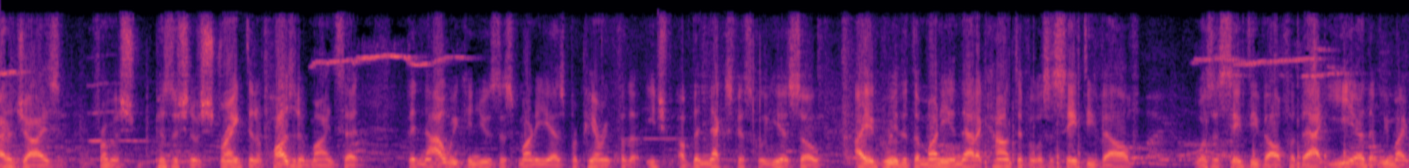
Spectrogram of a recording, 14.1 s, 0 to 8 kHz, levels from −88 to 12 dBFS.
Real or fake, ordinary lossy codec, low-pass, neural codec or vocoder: real; AAC, 48 kbps; 7.2 kHz; none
